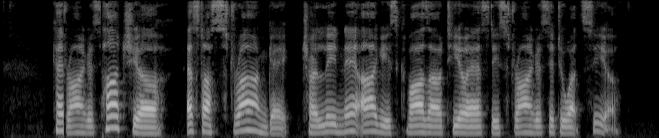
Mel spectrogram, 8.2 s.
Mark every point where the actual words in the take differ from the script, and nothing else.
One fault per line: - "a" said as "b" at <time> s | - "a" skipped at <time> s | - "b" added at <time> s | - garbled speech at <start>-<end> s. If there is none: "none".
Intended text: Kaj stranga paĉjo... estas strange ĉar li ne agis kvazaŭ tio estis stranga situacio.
none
